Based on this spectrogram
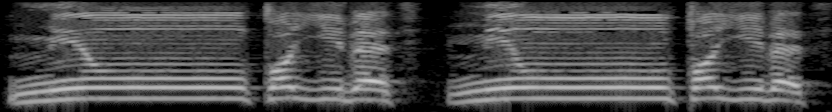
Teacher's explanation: برضو الإخفاء عند الطاء، بنفخم الغنة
